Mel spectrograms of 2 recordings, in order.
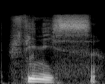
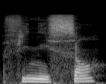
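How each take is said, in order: First: The ending is silent, ending on an s sound. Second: The ending is said with a nasal vowel. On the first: The speaker calls it right. "you don't pronounce them, so it's finis" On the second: The speaker calls it wrong. "a quite common mistake for this uh, uh, third person of the plural that the, the students pronounce finissant"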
